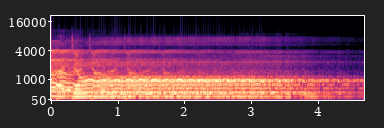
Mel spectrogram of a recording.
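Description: A man singing unaccompanied into a microphone, holding one long note that wavers at first, then steadies and fades out near the end.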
